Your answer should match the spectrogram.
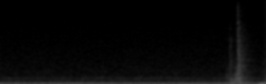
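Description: Steady low hum running under the room sound, with one brief sharp noise near the end.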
